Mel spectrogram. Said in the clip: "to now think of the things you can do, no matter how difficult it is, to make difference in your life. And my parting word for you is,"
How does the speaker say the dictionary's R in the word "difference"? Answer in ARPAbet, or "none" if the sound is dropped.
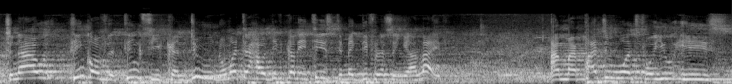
R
